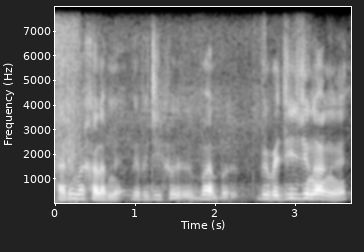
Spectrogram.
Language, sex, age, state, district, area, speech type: Bodo, male, 45-60, Assam, Kokrajhar, urban, spontaneous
